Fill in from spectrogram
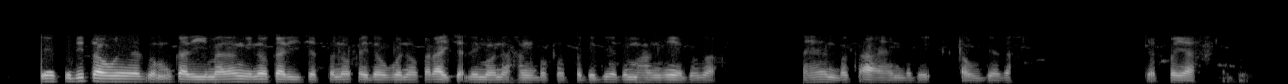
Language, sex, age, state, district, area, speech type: Manipuri, male, 30-45, Manipur, Thoubal, rural, conversation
